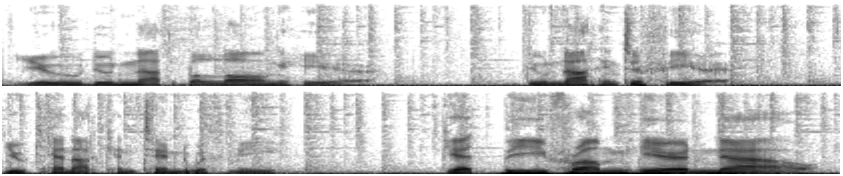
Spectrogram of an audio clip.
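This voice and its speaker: A man in a put-on character voice speaks at a very slow pace over clear background music. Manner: commanding, archaic.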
